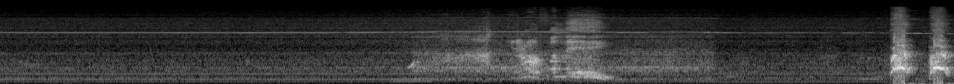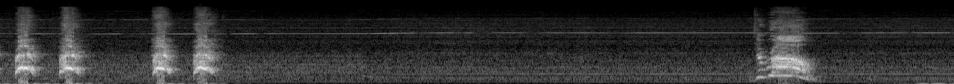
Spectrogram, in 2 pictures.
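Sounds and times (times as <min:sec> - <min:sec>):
vacuum cleaner humming: 0:00.0 - 0:19.0
dog barking: 0:08.9 - 0:11.8.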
